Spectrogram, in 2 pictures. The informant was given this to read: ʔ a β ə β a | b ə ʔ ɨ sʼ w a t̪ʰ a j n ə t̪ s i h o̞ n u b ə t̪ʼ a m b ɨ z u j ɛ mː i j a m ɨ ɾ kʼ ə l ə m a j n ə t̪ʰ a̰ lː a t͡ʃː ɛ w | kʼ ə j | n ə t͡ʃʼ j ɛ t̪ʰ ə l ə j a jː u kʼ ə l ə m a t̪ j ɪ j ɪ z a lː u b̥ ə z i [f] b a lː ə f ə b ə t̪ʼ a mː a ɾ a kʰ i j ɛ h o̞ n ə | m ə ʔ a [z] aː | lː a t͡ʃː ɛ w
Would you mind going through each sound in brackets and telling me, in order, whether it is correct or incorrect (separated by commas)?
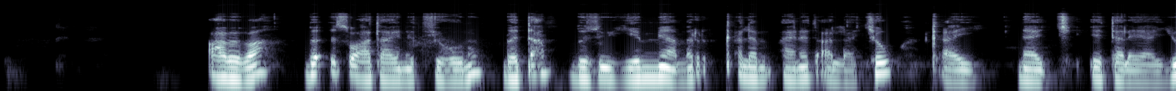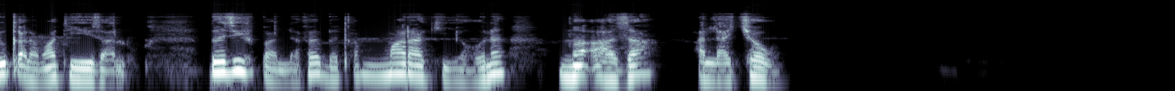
incorrect, correct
